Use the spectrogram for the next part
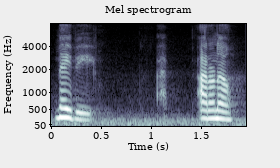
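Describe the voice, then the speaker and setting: A woman's voice: a little high, fairly even intonation, measured pace, long reverb tail, slight background noise, natural voice. A woman playing an anxious, strict starship crew member in a radio play, speaking in a tense, pleading way.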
